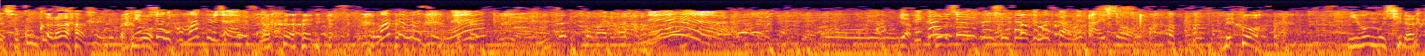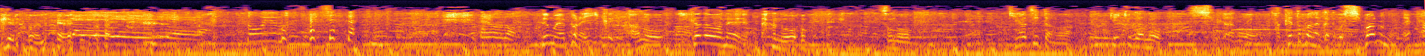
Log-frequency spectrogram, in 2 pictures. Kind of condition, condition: setting, busy venue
